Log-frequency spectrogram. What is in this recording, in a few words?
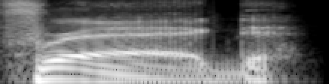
heavy laughter big; tf; duke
